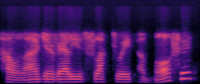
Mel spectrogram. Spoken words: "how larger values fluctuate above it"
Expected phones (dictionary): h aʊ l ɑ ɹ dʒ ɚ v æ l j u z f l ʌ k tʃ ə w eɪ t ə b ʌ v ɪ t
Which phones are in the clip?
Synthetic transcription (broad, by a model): h aʊ l ɑ ɹ dʒ ɚ v æ l j u z f l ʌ k tʃ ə eɪ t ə b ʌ f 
